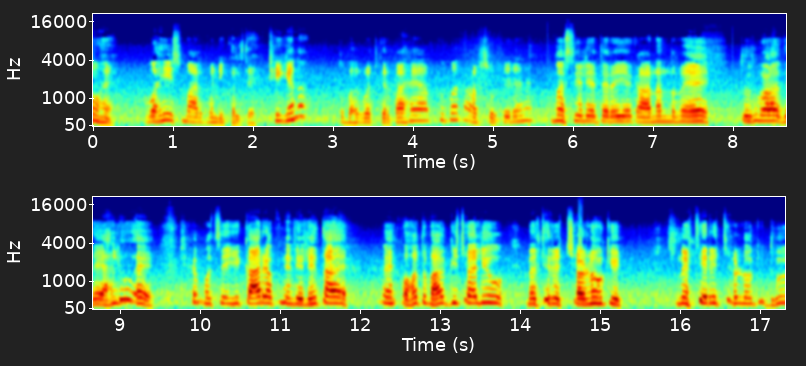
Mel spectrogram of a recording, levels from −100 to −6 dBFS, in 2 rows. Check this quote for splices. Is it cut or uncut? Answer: cut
